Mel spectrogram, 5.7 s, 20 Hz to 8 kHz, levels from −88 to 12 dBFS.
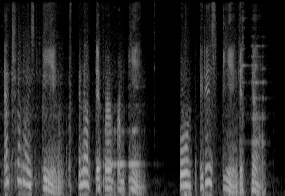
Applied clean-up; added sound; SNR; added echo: neural mask model RNNoise.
